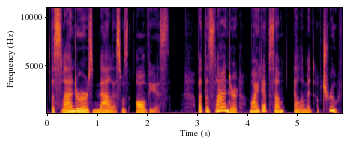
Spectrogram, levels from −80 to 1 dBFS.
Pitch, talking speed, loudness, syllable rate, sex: 220 Hz, 140 wpm, -16 LUFS, 4.8 syllables/s, female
